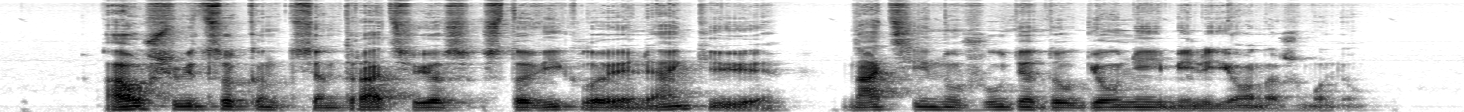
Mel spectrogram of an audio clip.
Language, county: Lithuanian, Utena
